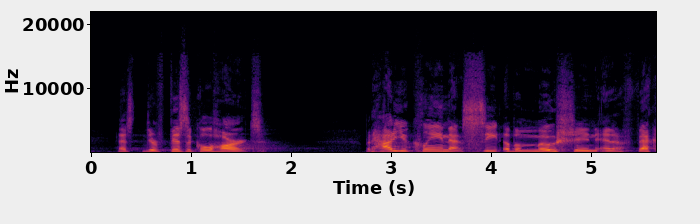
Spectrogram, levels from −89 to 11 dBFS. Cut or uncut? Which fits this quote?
uncut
